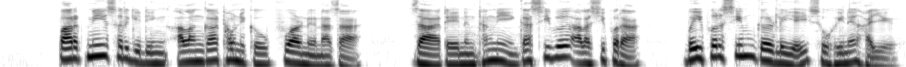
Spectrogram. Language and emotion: Bodo, neutral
